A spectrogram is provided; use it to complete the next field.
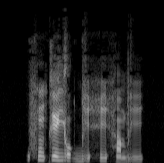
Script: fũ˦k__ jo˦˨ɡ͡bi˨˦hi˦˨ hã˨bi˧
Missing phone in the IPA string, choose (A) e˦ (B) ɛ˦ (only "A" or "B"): A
